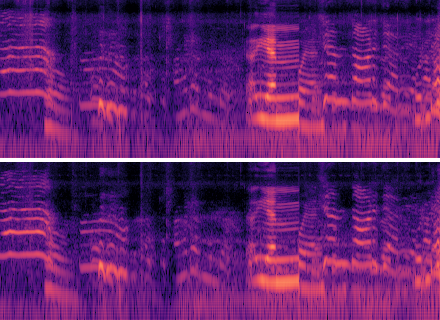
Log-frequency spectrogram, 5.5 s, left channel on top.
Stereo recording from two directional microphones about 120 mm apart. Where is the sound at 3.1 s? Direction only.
5° left (ahead or behind).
